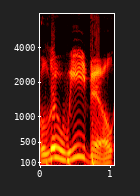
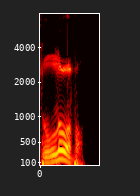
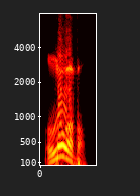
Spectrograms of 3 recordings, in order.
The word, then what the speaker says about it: Louisville: Again, I implore you, get the pronunciation right. It's not Louisville, it's Louisville. You got to go with the locals, Louisville.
